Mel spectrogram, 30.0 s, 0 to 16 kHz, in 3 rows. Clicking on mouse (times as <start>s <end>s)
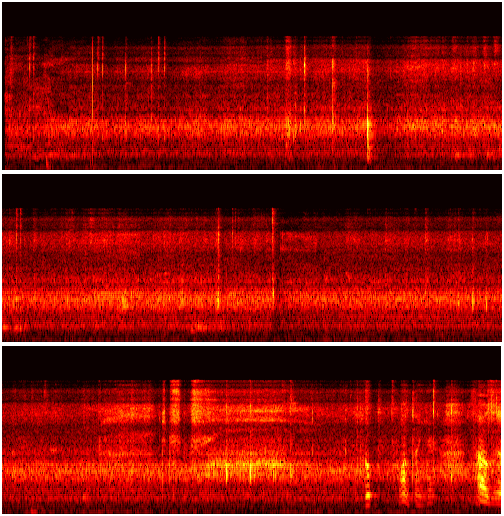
1.8s 2.1s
